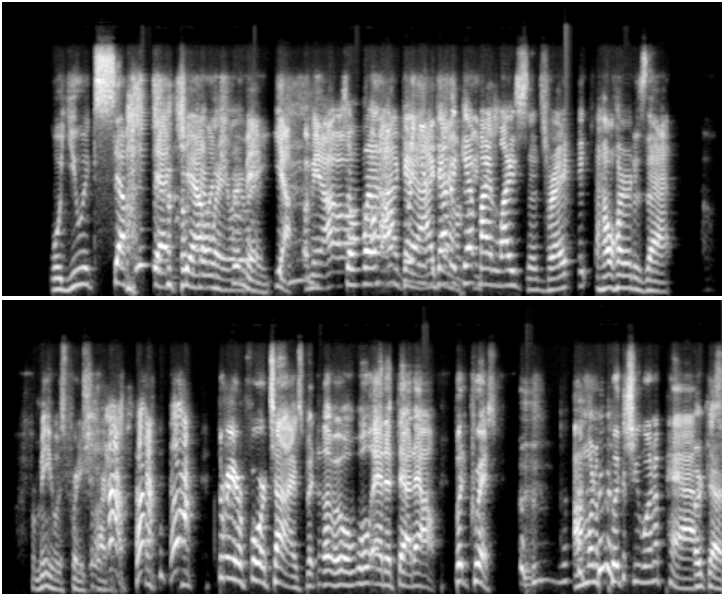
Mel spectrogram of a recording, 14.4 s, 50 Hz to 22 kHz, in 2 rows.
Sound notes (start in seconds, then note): 1.2 laughs; 8.0 laughs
